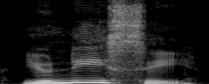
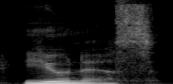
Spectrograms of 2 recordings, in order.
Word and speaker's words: Eunice: a cousin of hers a courtly Old Gentleman used to call her uni that was beautiful but Grandpa uncompromisingly pronounced it Eunice I liked the names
